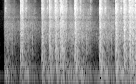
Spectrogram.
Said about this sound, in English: The sound of Kurdish fighters exchanging gunfire with Turkish forces.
